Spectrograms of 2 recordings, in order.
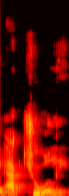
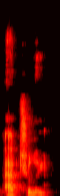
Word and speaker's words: actually: day very good example actually it looks like act but we don't say actually we say actually actually is this cubic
